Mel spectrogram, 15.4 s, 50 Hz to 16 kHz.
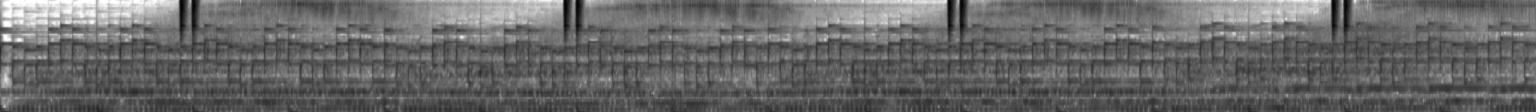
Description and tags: tension01 loop
A Simple loop to create anxiety.
ascending, anxiety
